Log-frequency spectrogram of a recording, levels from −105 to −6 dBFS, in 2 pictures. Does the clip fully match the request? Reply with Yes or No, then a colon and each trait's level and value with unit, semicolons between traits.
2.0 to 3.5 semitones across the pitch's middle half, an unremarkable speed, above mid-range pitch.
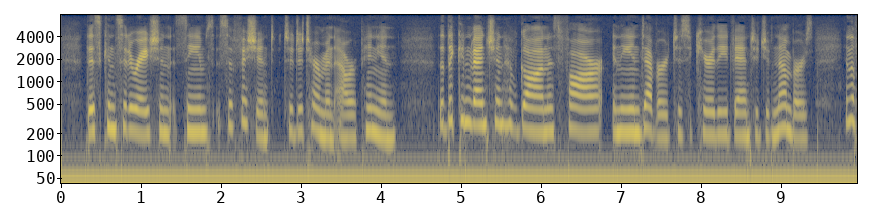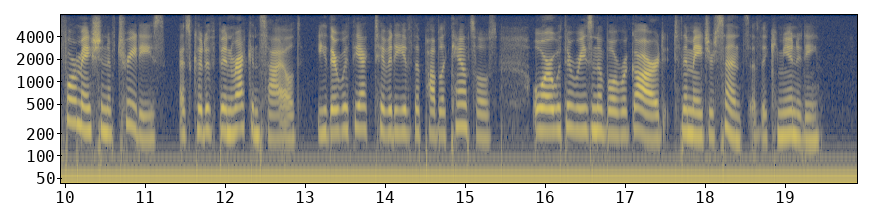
Yes: average, 2.7 semitones; average, 165 wpm; high, 210 Hz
